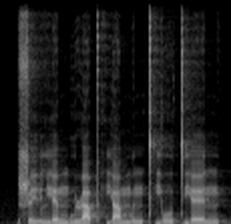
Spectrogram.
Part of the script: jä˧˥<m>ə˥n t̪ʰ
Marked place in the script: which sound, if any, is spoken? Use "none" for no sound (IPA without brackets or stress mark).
m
